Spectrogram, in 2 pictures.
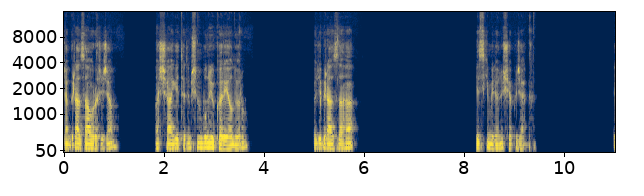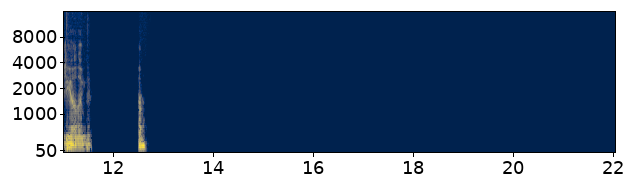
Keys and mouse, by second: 0.5 click, 2.4 click, 5.2 click, 5.2 g, 6.1 click, 9.1 click, 14.9 click, 16.1 click, 21.8 click.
